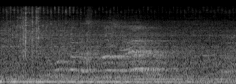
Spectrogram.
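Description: Honda Accord's engine idling with a steady low hum, and a short click just after the start.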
